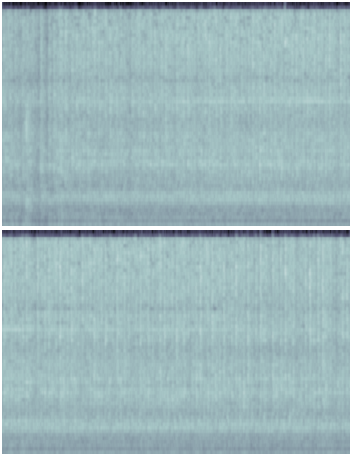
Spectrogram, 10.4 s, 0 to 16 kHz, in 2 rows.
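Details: 1989 Ford Mustang LX 5.0 stroked to 306, GT40X heads, GT40 intake, Z303 cam, long tubes, Flowmaster 40s, with MAF: loud lumpy idle with uneven stumbling beat; misfire caused by badly wired MAF.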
